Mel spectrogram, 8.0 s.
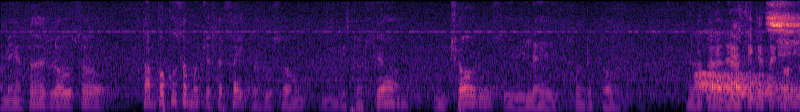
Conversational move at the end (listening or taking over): taking over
